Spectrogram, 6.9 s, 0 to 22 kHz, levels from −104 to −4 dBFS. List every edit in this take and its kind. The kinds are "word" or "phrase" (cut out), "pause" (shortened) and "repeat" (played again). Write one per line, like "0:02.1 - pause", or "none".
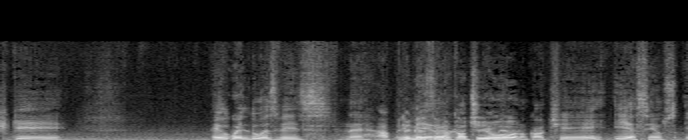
0:02.2 - word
